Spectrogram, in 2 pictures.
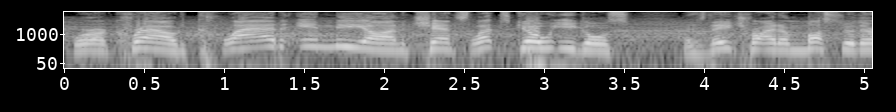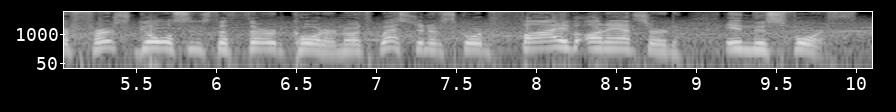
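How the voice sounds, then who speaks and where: A young American man calling live lacrosse play-by-play for radio, with emphatic, dramatic calls that swell into shouting. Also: extremely high pitch, unhurried, a little hiss or hum. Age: young adult. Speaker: student radio play-by-play broadcaster. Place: stadium, calling games in person.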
